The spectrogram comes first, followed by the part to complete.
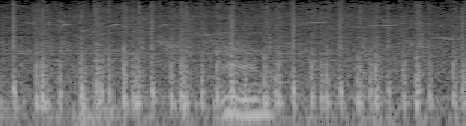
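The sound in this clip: Horse hooves clip-clop on a road in a video game. Many quick, steady hoofbeats repeat in an even riding rhythm over a constant background, with no voices.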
